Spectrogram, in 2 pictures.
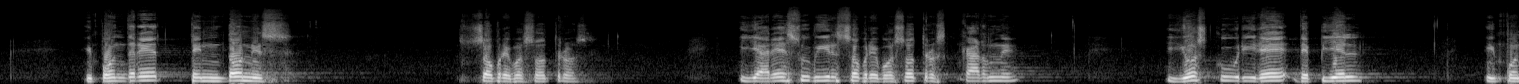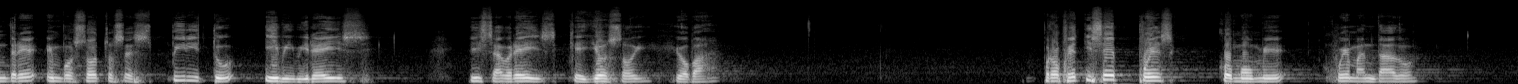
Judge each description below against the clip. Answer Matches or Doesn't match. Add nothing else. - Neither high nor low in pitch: Matches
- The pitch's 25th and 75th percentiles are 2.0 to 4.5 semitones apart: Matches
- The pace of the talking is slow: Matches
